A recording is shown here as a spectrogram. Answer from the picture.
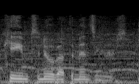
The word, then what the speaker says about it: Menzingers: I just, from what other people say, is Menzingers.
